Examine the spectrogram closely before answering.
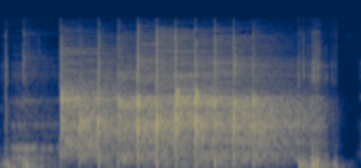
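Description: A steady, fairly quick run of about a dozen hand claps, each ringing out with a noticeable echo that fills the gaps between them, with a few softer knocks before and after.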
